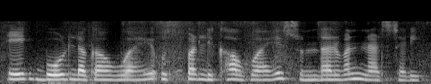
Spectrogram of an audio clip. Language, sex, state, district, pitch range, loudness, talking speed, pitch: Hindi, female, Madhya Pradesh, Bhopal, 210-240 Hz, -16 LUFS, 180 wpm, 220 Hz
